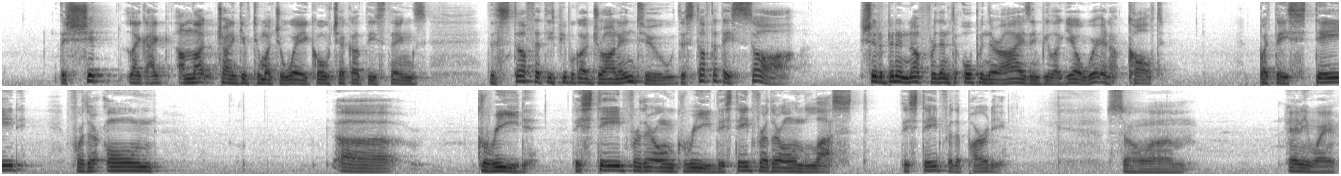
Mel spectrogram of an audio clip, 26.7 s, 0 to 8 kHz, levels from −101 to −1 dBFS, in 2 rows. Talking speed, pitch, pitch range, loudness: 170 wpm, 130 Hz, 115-145 Hz, -24 LUFS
